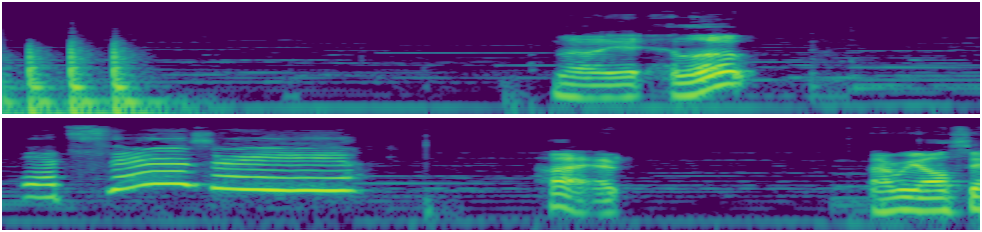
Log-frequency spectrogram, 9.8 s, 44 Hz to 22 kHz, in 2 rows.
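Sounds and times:
soft knocks on a door: 0:00.0 - 0:01.0
speech: 0:02.8 - 0:03.8, 0:05.0 - 0:06.8, 0:07.6 - 0:08.1, 0:09.2 - 0:09.7.

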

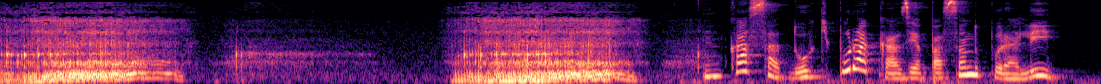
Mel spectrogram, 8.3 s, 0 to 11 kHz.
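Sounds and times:
loud snoring: 0:00.0 - 0:02.4, 0:03.3 - 0:05.0
quiet breath: 0:01.1 - 0:03.2, 0:04.6 - 0:05.5
speech: 0:05.8 - 0:08.0.

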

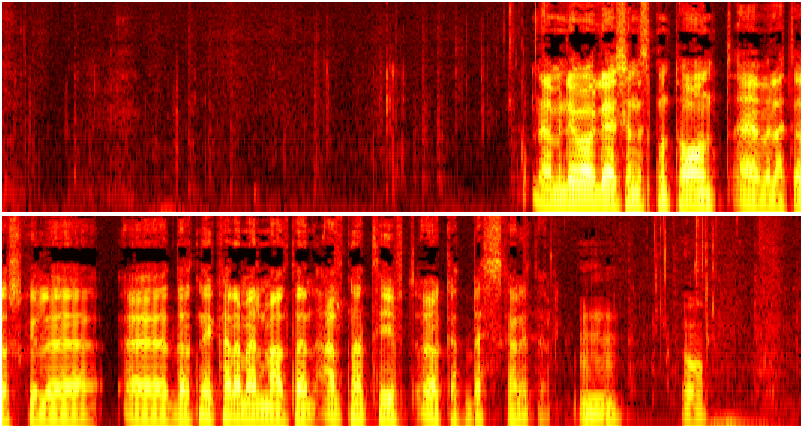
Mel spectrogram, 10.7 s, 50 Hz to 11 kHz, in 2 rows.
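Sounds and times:
chewing food with crunching bites: 0:00.0 - 0:03.6, 0:08.8 - 0:10.6
speech: 0:03.5 - 0:10.2.

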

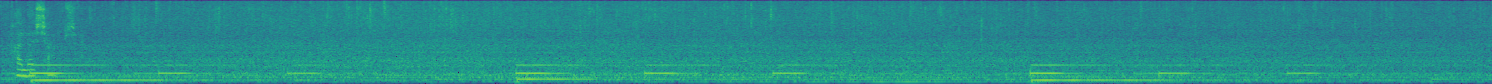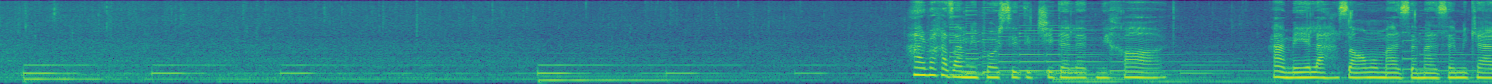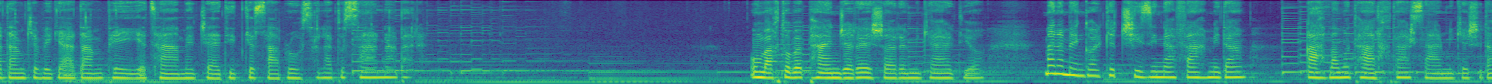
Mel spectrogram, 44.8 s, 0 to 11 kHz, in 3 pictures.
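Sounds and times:
steady rain pattering on a hard surface: 0:00.0 - 0:25.2
soft low tonal music: 0:00.0 - 0:44.7
speech: 0:00.2 - 0:00.8, 0:24.2 - 0:26.7, 0:27.6 - 0:34.2, 0:37.4 - 0:44.7.

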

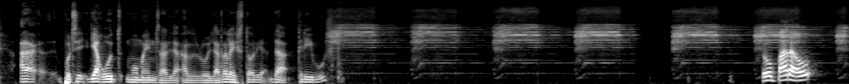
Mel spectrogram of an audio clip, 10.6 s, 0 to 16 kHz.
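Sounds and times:
speech: 0:00.2 - 0:04.6, 0:09.5 - 0:10.6
harsh buzzing home alarm tone through a mobile phone: 0:04.1 - 0:10.6.

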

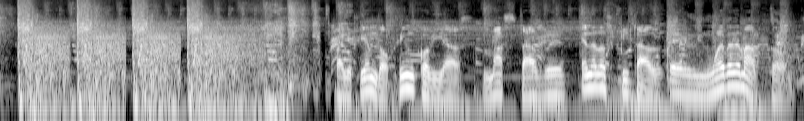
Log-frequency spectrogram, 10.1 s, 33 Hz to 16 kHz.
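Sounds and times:
gunshots in a shooting attack: 0:00.0 - 0:03.5
speech: 0:04.2 - 0:10.0.

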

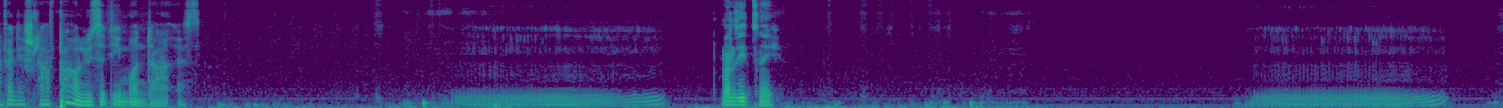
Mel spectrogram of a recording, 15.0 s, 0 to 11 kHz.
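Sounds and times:
speech: 0:00.0 - 0:02.1, 0:07.2 - 0:07.9
rumbling snoring: 0:04.5 - 0:06.7, 0:12.4 - 0:15.0.

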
